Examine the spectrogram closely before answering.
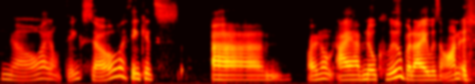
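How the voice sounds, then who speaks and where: Over a quiet background, a woman with a plain, everyday voice speaks fairly slowly at a medium pitch with ordinary pitch variation. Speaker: TikTok creator. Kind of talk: casual chat. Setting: video call.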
